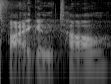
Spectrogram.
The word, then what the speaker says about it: Zweigenthal: My name is, pronounced correctly, it's Zweigenthal, because my father was born in Vienna in Austria.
